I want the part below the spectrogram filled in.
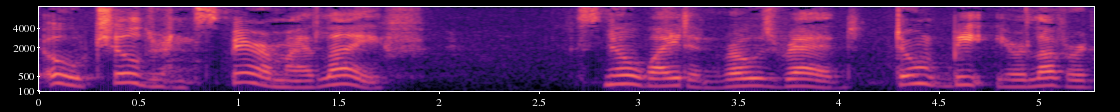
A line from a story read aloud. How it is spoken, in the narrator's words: he cried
